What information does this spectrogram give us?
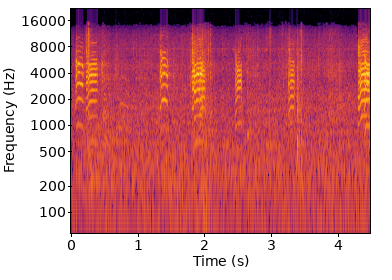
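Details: Family of zebra finches, two parents and three juveniles, 11 May 2022, trading bright honking beeps in small bursts, a few doubled notes, with a low background hum throughout.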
